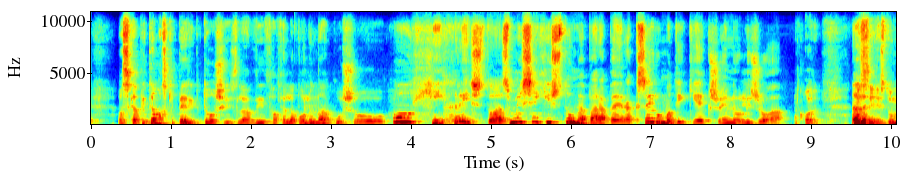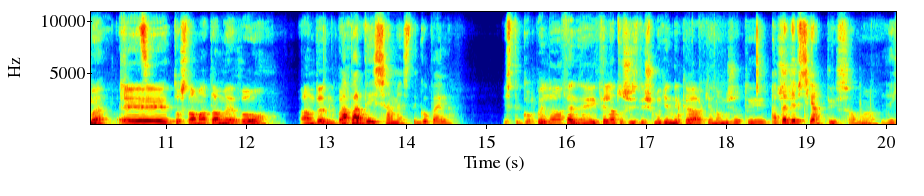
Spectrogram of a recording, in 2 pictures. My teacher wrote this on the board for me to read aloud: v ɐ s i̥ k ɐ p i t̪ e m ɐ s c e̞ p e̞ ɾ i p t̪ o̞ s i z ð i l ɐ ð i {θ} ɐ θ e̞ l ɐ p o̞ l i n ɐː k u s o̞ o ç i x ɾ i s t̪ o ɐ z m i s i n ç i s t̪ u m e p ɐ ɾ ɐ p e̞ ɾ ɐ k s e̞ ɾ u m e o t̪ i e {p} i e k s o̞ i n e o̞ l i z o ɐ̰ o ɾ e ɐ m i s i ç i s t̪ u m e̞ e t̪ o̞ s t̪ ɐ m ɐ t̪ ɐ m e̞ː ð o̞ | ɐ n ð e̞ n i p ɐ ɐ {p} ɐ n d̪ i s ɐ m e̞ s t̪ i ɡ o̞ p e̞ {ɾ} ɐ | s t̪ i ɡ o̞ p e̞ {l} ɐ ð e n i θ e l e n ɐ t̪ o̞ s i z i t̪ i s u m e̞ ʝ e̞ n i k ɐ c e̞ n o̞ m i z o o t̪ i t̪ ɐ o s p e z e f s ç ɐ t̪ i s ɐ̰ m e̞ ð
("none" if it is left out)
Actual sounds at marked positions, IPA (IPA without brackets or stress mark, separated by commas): θ, c, p, l, l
